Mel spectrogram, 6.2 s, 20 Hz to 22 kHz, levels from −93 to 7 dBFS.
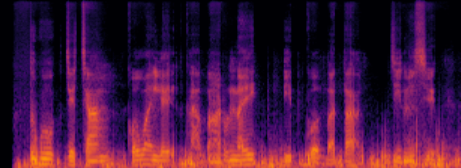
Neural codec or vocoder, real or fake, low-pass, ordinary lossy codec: codec, 44.1 kHz, 2.6 kbps, DAC; fake; none; none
